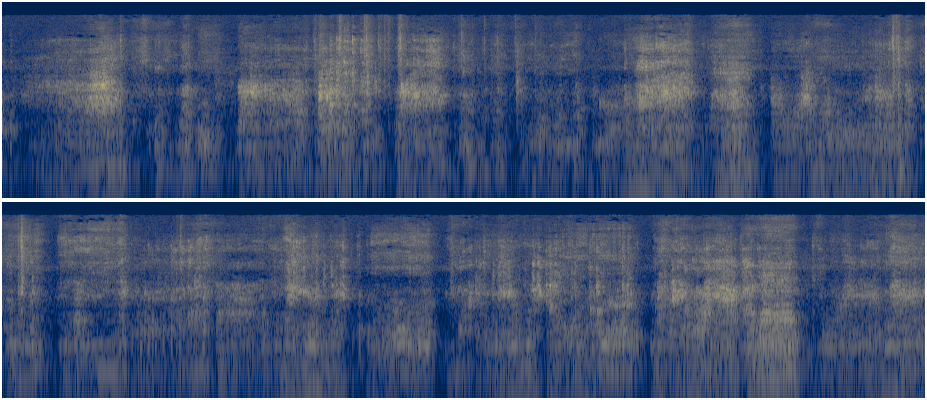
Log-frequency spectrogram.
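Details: Dog growling during play time: rough, rasping growls in uneven bursts, with snorts and short pauses between them, and faint human voices in the background.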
